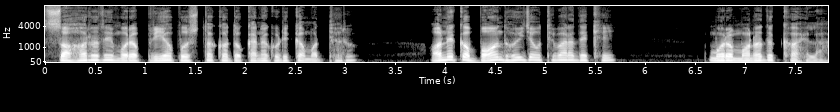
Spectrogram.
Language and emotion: Odia, sad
